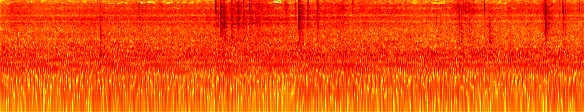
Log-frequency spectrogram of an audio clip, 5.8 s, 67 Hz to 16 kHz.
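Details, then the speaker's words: Toro Z420 TimeCutter zero-turn mower after motor swap with new carburetor and fuel line, mowing foot-tall grass: steady, even engine drone holds speed under heavy load with no bogging or stumbling; runs good. "Runs good. Didn't bog down or stall or anything. And I'm sort of mowing the back 9 of the property, so this stuff's like a foot tall, and I was really putting it through its paces, and did great."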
